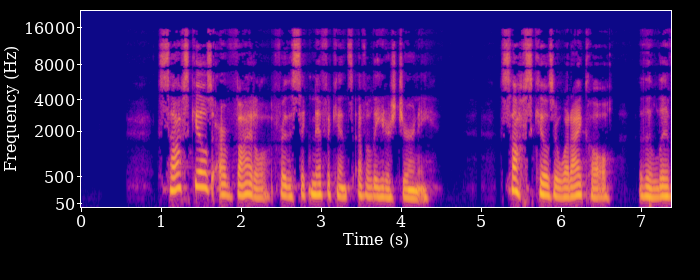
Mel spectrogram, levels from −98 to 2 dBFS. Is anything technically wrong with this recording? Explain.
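Yes. Channel delay (comb filtering) runs throughout: one channel lags about a third of a millisecond, so summing cancels evenly spaced frequencies, the first around 1.5 kHz, leaving the speech hollow.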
